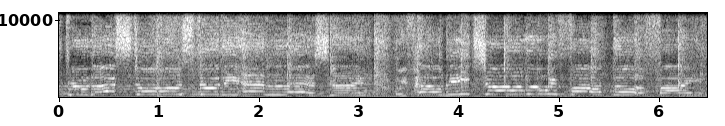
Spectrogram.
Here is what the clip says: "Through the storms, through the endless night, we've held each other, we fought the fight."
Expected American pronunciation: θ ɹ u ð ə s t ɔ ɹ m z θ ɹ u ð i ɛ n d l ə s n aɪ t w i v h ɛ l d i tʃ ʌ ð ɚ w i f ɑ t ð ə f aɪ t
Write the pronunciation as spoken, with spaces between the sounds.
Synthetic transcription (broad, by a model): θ ɹ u ð ə s t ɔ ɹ z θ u ð i ɛ n d l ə s n aɪ t w i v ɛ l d i tʃ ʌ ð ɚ w i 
